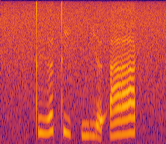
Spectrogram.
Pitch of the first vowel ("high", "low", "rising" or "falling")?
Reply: rising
